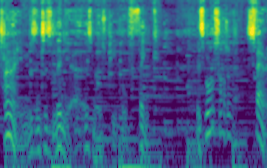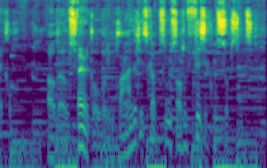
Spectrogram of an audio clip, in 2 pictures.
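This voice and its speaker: Loud music, deep gravelly guy narrating a comedy story, wry, really animated. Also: normal speed. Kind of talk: scripted comic story narration.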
